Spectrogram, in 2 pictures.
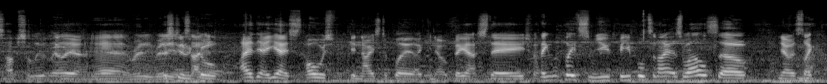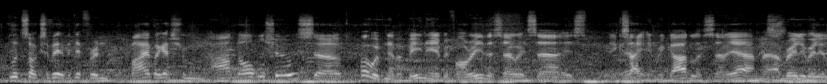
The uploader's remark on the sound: Live from Bloodstock 2023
